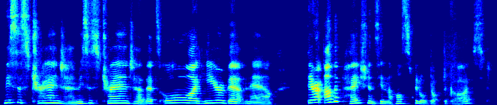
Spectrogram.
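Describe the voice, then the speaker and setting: A woman playing a brisk, no-nonsense and slightly dim hospital assistant in a comic play, matter-of-fact and nagging. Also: on the high side, lively intonation. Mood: brisk, exasperated. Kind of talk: comic stage play reading.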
